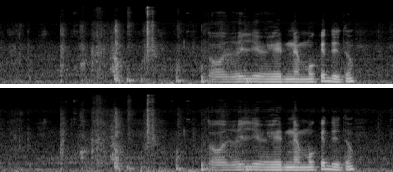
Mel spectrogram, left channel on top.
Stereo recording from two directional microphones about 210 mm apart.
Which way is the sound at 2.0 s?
5° left (ahead or behind).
